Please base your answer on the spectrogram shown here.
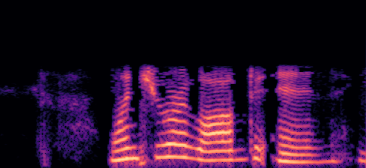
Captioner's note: Vietnamese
